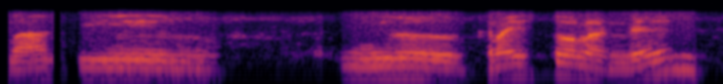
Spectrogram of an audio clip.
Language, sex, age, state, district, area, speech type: Telugu, male, 30-45, Andhra Pradesh, Bapatla, urban, conversation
